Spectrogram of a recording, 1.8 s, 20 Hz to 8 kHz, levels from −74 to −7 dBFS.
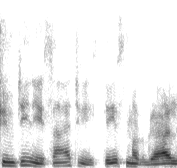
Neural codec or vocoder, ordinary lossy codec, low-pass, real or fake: codec, 24 kHz, 6 kbps, HILCodec; Opus, 24 kbps; 7.2 kHz; fake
